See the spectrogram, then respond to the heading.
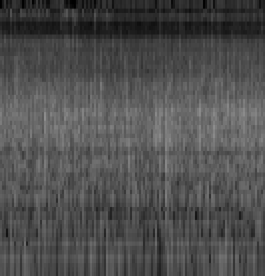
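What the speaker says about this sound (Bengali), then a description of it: "তো আমাদের কাঁঠালটা কষানো হয়ে যাচ্ছে, দেখতে পাচ্ছেন।" Jackfruit curry sautéing in a pan gives a steady, close hiss of frying and sizzling with faint stirring, even and unbroken throughout, with no talking.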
